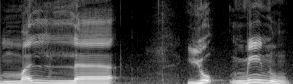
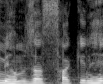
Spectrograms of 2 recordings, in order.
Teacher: یؤمن میں حمزہ ساکن ہے، اسے جھٹکے کے ساتھ پڑھا جائے گا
